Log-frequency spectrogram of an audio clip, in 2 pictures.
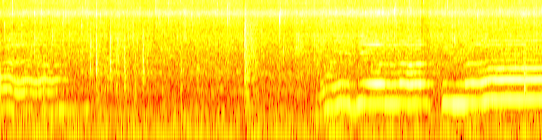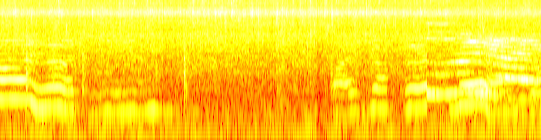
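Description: Diced bacon, bell peppers and onion sizzling in a frying pan as they are stirred with a wooden spoon, with a few clicks of the spoon on the pan. A sung melody of held and sliding notes plays over it and is the loudest part.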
